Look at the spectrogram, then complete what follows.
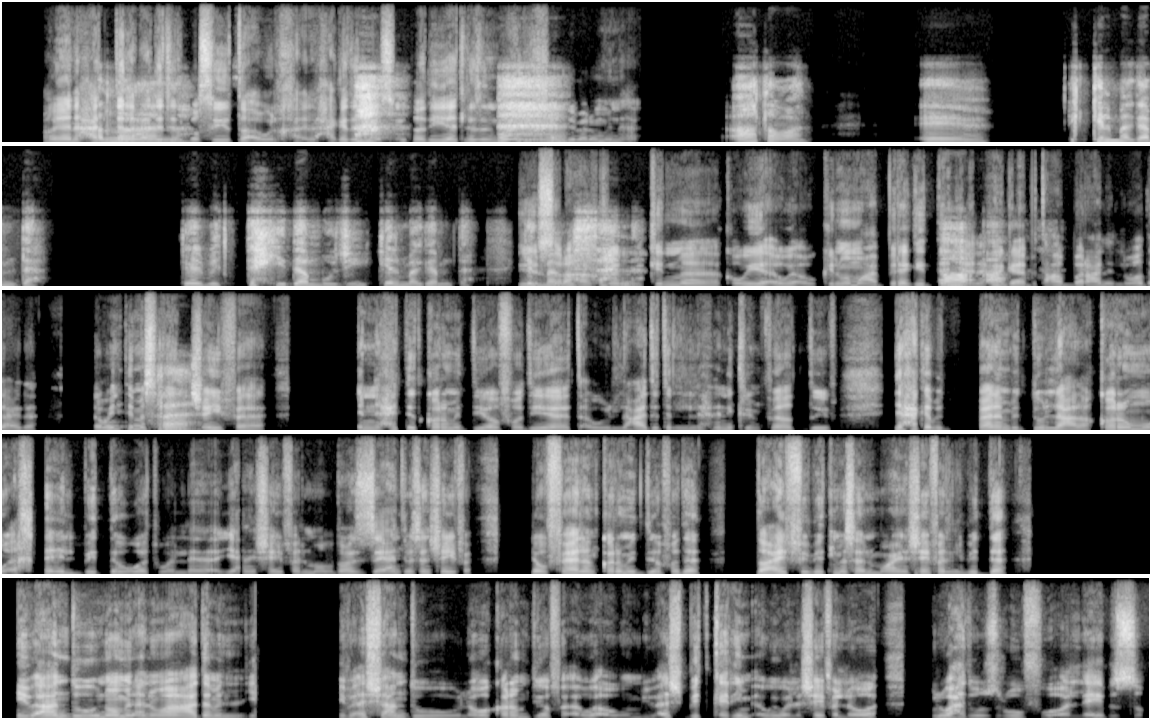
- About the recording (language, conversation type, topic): Arabic, podcast, إيه رأيك في عادات الضيافة، وإزاي بتعبّر عن قيم المجتمع؟
- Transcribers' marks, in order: unintelligible speech; chuckle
